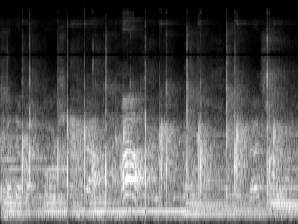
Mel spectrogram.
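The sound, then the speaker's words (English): A church audience claps their hands as a clap offering to Jesus, a steady stream of overlapping claps mixed with sustained, reverberant voices or shouting. “If you believe, if you believe that, put your hands together. Give a clap offering to Jesus.”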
